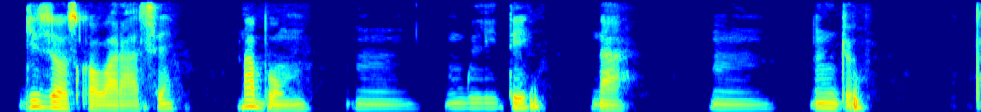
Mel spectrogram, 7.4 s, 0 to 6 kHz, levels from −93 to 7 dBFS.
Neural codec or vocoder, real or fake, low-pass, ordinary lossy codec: none; real; 5.4 kHz; none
